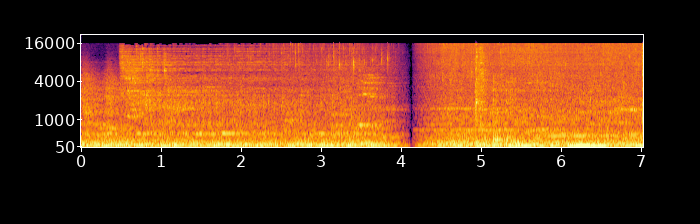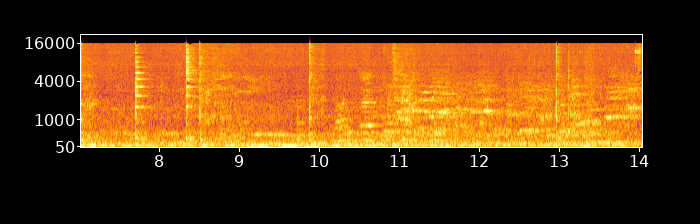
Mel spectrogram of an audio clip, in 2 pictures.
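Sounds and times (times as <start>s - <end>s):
fritters sizzling in oil: 4.3s - 13.8s.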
